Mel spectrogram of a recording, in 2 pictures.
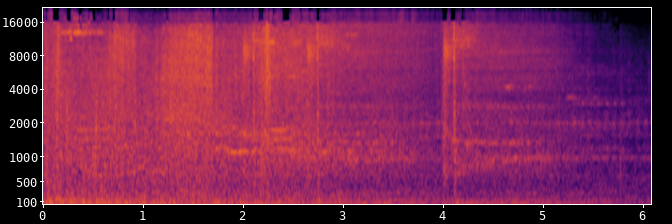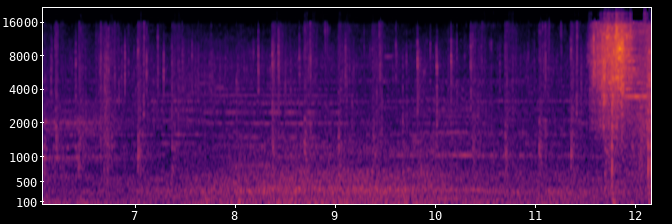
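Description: A Confringo fire-blast spell in Hogwarts Legacy bursts loudly, a broad explosive roar that fades over several seconds into crackling debris and scattered impacts.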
